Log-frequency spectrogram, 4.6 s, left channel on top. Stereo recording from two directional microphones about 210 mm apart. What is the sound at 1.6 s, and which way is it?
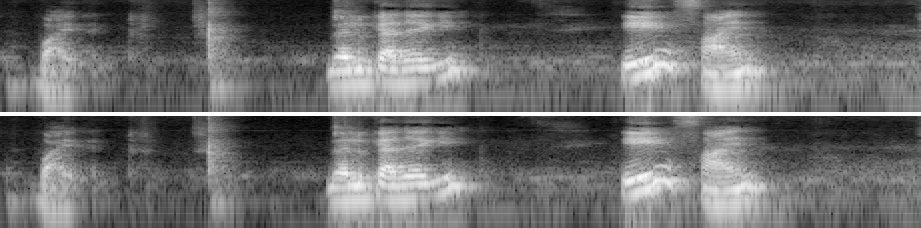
Speech, 40° right (ahead or behind).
